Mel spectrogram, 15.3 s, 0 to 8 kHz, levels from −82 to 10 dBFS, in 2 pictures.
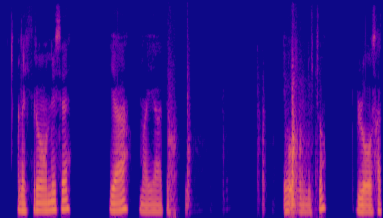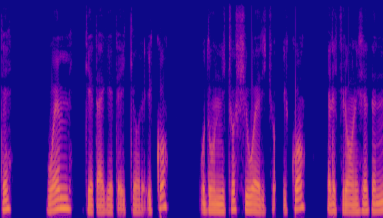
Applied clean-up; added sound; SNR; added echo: neural mask model RNNoise.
